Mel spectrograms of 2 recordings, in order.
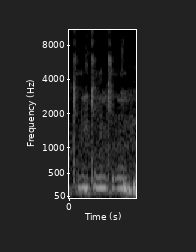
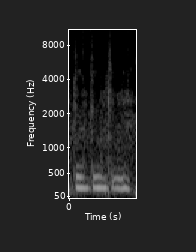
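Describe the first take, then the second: First: "Doom, doom, doom" breathed out without voice; whispered doom doom doom. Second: Said in the usual way. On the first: Pretend. Sneaking past parents, hushed whisper.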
